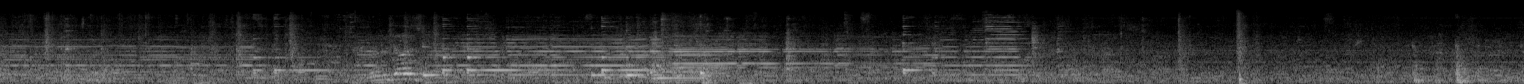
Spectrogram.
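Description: Violins playing quiet held notes, with a few sliding pitches, over crowd noise. The notes stop about ten seconds in, leaving the low murmur and a few clicks.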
